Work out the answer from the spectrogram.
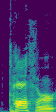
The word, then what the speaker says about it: Topher: point that he said Topher is pronounced like offer with a T so he's taught top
